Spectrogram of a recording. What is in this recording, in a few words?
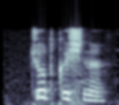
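"чуткысьны", Komi, female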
